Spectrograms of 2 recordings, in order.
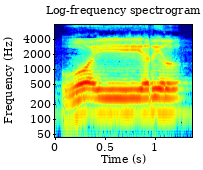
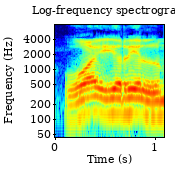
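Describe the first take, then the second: First: The vowel is drawn out long. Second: The vowel is said short and quick. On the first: The speaker calls it wrong. "dia panjang ghairil ghairil, salah" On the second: The speaker calls it right. "yang betul adalah cepat saja digoyang"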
